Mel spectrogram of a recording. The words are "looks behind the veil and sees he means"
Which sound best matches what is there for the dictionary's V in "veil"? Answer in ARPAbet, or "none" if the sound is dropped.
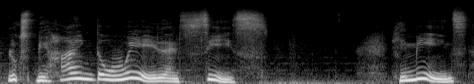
W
